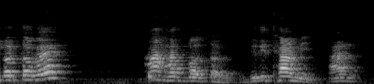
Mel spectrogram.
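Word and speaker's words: أحد: আমরা যদি থামি এখানে তাহলে কি করতে হবে আহাদ বলতে হবে যদি থামি আর না থামে যদি পুরাটা একসাথে পড়ি তাহলে আহাদুন বলা যেতে পারে এখন এখানে ওয়াকফ আছে আমরা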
